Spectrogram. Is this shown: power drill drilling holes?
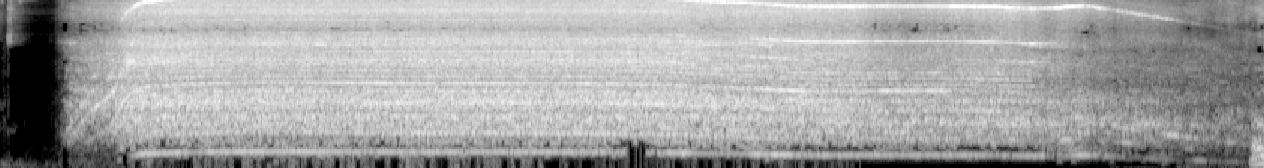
yes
